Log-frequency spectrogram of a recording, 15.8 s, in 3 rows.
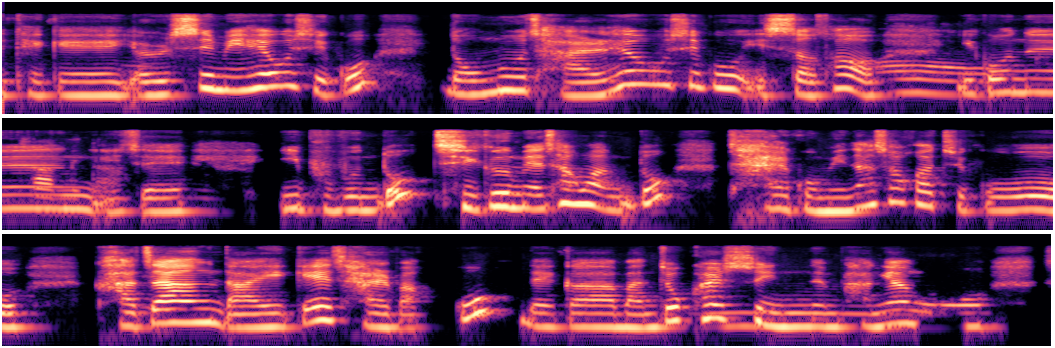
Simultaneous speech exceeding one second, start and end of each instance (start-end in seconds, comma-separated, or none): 4.3-6.2, 13.9-15.2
